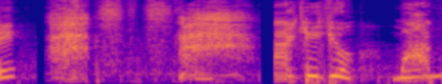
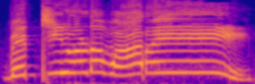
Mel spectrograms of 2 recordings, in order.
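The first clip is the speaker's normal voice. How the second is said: triumphant promise; 8 semitones higher, 4 dB louder, slower than usual. Acted. Daughter-in-law leaving on a mission.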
